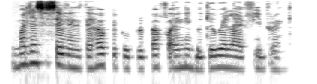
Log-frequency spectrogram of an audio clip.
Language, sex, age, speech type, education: Nigerian Pidgin, male, 15-29, spontaneous, secondary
